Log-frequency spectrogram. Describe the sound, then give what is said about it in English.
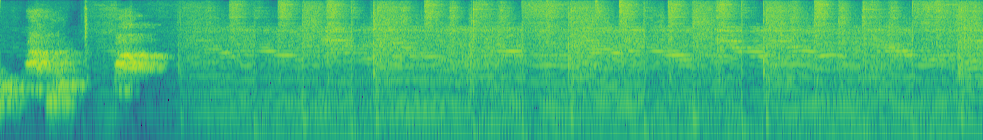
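Two loud dog barks ring out in quick succession at the start, then steady upbeat music with a rhythmic beat takes over for the rest. “My dogs, thank you also.”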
